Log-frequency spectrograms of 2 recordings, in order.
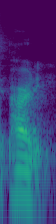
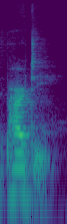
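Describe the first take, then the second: First: It is said in an American accent. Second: It is said in an Irish accent. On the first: "In America, they might say party" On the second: "In Ireland, they'll say party"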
